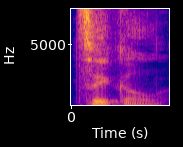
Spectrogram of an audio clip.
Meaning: cycle (process)
- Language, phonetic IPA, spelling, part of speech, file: Russian, [t͡sɨkɫ], цикл, noun, Ru-цикл.ogg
